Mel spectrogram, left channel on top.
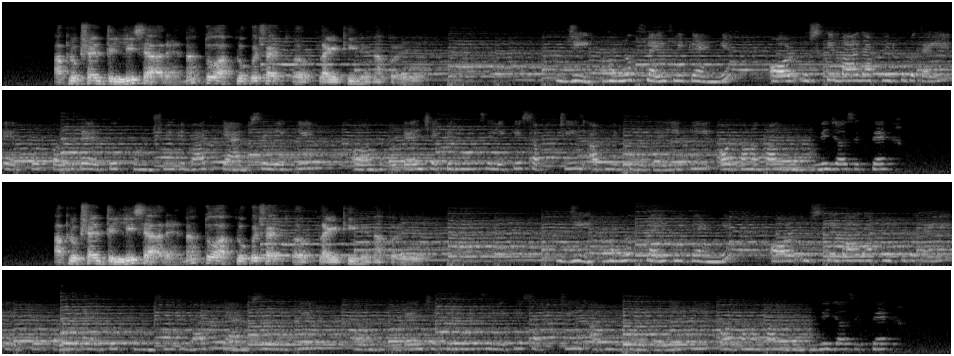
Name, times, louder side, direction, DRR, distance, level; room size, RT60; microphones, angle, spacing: voice 1, 0.5-4.2, equal, 5° right, 0.4 m, -17 dB
sound 1, 2.6-17.6, right 1 dB, 55° right, 0.8 m, -28 dB
voice 2, 5.5-7.4 7.7-12.7 13.0-18.5, left 3 dB, 70° left, 0.5 m, -26 dB
3.1 x 2.0 x 2.8 m
head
